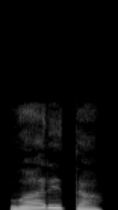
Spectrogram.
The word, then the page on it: ವಿರೋಧ: Kannada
